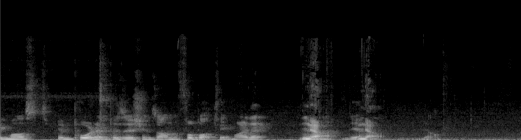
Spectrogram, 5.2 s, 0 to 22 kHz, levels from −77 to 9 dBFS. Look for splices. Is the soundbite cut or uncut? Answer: uncut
